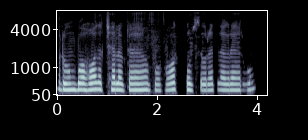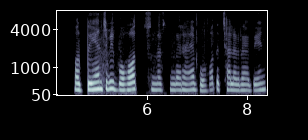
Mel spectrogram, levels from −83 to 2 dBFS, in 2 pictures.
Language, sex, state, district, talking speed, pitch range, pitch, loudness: Hindi, female, Chhattisgarh, Korba, 185 wpm, 210-225 Hz, 215 Hz, -18 LUFS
